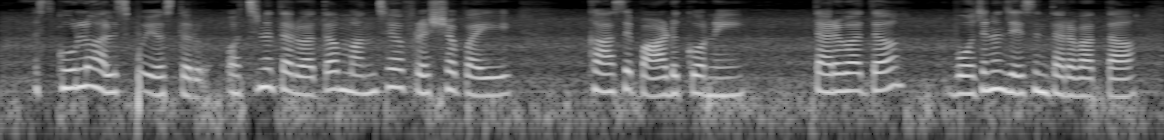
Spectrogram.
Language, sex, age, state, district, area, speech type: Telugu, female, 30-45, Telangana, Karimnagar, rural, spontaneous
